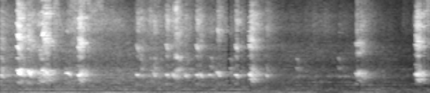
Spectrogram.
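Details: Hundreds of western jackdaws massing at their evening roost in August, circling and settling into dense foliage; a noisy chorus of short, harsh, clipped calls overlaps continuously over a low background hum.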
